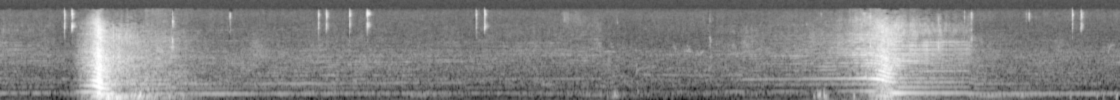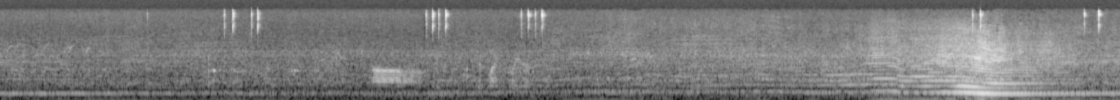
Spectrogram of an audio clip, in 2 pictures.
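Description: A racing car roars past with a quickly falling pitch.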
